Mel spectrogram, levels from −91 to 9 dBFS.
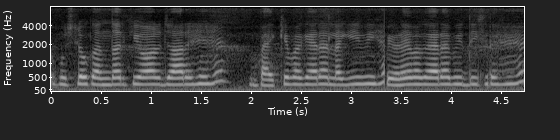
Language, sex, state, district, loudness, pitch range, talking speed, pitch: Hindi, female, Bihar, Madhepura, -31 LUFS, 235-255 Hz, 240 wpm, 245 Hz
